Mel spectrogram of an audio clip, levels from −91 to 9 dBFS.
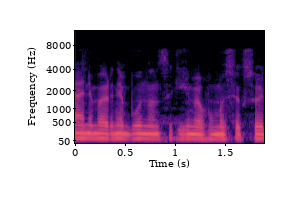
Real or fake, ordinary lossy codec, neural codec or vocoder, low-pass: fake; AAC, 32 kbps; codec, 16 kHz, 16 kbps, FreqCodec, larger model; 7.2 kHz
